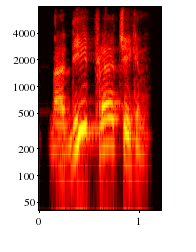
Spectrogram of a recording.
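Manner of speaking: hammed-up Southern US accent, pitched high; a bad Southern US drawl, played for laughs. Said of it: "That's my, uh, southern drawl".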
